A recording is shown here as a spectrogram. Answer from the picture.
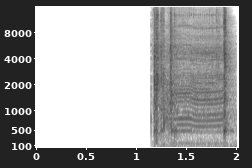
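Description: Silence, then a short, faint electronic sound effect just under a second long about a second in, a steady tone with a click where it starts and where it stops, marking the change from one on-screen comment to the next.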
